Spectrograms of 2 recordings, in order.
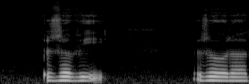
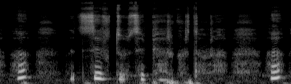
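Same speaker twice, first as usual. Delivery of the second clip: whisper; 6 semitones higher than usual. Acted. Whispered reassurance to crying lover.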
